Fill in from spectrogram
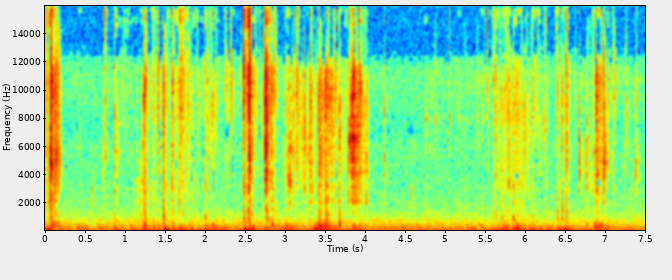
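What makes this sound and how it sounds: A utility knife blade shaves and scrapes a solid, hand-sized oval bar of dry green soap held in one hand, leaving curls and flakes. The clip is quiet, with crisp, bright crunching and scratchy scraping in short bursts, loudest in the first half and softer toward the end.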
